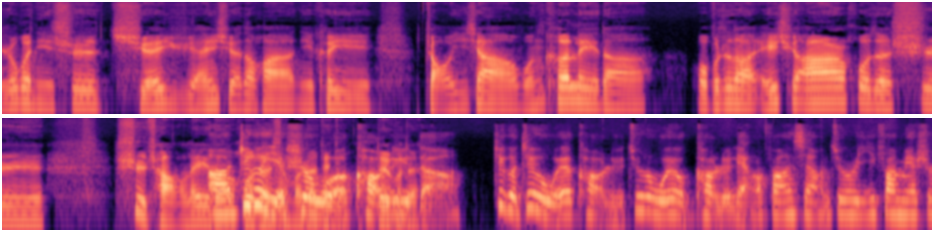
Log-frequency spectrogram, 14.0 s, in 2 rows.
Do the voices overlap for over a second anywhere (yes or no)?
yes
